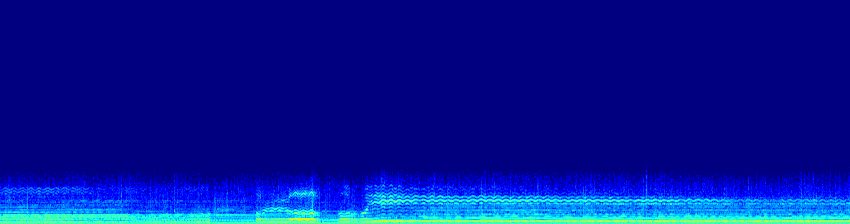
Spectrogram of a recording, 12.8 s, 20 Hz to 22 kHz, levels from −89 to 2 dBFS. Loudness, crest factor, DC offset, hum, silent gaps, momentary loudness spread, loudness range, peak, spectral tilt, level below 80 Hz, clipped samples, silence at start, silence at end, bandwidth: -40 LUFS; 16 dB; under 0.1%; none; none; 9 LU; 7 LU; -24 dBFS; -8.5 dB/octave; -78 dBFS; under 0.1%; 0 s; 0 s; 5.6 kHz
